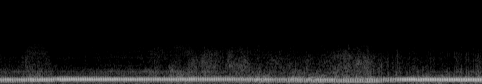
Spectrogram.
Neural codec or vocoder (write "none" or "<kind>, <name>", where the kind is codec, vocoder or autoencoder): none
